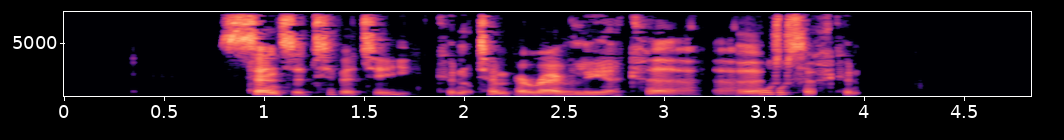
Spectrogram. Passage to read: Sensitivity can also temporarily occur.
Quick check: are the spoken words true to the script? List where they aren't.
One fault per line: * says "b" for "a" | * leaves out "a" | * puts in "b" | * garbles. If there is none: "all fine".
* leaves out "also"
* garbles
